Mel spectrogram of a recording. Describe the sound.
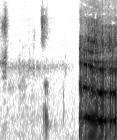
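A loud belch erupts after a couple of faint clicks, its rough, voiced rumble lasting over half a second with a rich harmonic buzz before cutting off.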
